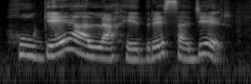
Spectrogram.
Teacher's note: a gente vai juntar primeiro esse L de al com o A de ajedrez. E depois o Z de ajedrez com o A de ayer. Lembrando que o Z vai ter sempre som de S.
